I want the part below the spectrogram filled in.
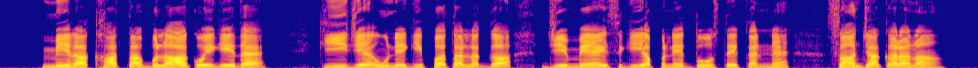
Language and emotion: Dogri, sad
